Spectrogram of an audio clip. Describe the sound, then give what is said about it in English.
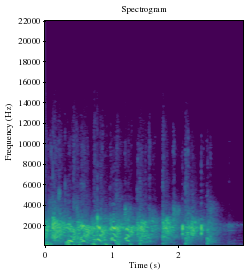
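An audience at a technology panel talk applauds the panelists being introduced, in a dense, steady wash of overlapping claps with a few sharper individual hits, mixed with some murmuring voices, then tapering off toward the end. “Feel free to give them a round of applause.”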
